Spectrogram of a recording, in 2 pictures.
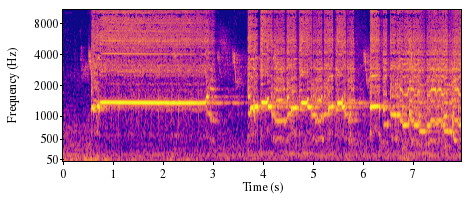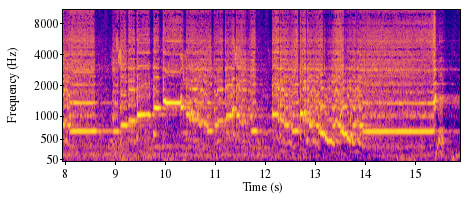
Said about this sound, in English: Bon, je vais vous présenter, on appelle ça le wombere. C'est une flûte à pentatonique, quatre trous. C'est pour les bergers, parce que moi, je suis un berger.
